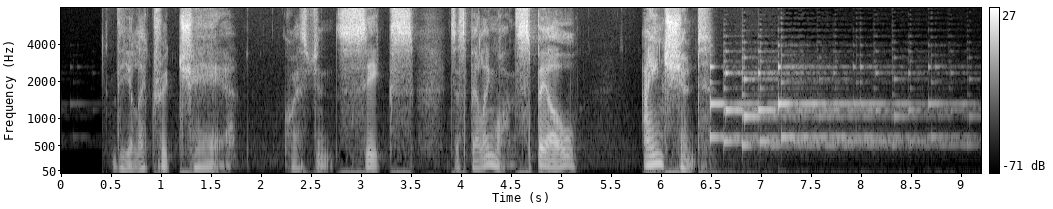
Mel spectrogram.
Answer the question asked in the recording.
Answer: A-N-C-I-E-N-T. Ancient.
